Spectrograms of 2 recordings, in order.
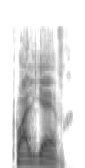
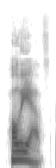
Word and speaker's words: Poilievre: What's his last, how do you pronounce the last name? – Poilievre. – Poilievre. Okay, Pierre Poilievre.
